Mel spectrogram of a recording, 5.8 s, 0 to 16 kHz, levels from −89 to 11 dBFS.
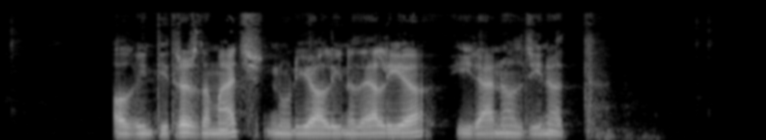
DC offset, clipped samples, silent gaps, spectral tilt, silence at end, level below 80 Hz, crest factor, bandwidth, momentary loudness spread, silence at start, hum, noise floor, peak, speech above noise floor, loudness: under 0.1%; under 0.1%; none; -6 dB/octave; 1.15 s; -52 dBFS; 24 dB; 11.5 kHz; 10 LU; 0.85 s; none; -83 dBFS; -6 dBFS; 56 dB; -27 LUFS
